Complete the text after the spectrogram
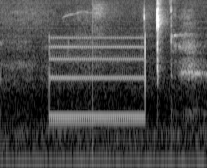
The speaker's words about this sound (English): Yeah, and then you hit the call button, and it rings for a little bit. For a moment, it doesn't seem like anyone's going to answer.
